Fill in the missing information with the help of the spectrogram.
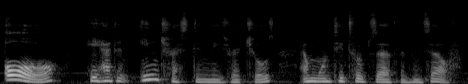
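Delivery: soft, hushed diary reading; journal entry narration. Acted. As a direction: read the journal like a grim investigator's log. Reads journal entry in character.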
